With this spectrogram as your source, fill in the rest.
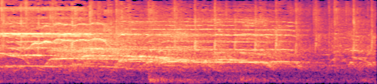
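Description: Young women shout and cheer in a large echoing gym.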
